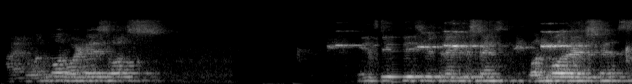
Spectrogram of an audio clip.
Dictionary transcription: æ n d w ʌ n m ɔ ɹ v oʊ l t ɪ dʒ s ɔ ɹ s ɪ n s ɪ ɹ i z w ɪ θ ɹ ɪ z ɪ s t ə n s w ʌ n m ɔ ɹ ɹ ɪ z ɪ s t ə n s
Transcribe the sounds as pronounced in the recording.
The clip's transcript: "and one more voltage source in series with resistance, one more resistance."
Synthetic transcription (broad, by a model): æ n d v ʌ n m ɔ ɹ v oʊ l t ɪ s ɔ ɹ s ɪ n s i i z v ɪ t ɹ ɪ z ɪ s t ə n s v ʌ n m ɔ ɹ ɹ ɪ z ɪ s t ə n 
